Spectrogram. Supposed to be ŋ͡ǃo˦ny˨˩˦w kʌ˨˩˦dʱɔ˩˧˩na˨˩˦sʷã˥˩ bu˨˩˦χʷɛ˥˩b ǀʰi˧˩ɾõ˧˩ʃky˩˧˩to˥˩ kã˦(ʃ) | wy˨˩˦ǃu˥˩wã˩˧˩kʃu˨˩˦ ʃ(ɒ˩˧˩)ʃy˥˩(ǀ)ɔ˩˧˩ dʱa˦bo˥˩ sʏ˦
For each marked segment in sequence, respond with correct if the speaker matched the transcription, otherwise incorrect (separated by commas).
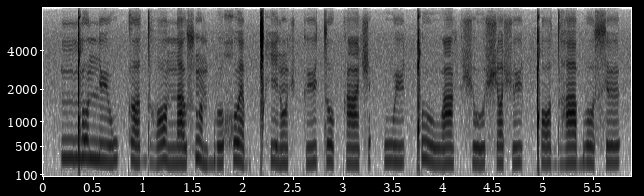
correct, correct, incorrect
